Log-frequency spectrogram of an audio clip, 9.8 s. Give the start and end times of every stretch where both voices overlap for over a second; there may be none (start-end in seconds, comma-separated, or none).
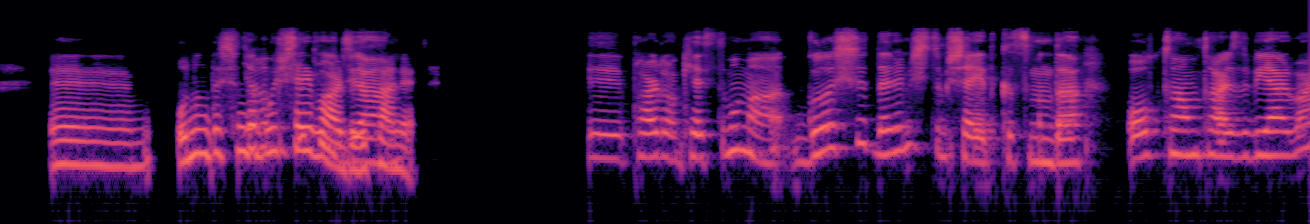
1.8-3.1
